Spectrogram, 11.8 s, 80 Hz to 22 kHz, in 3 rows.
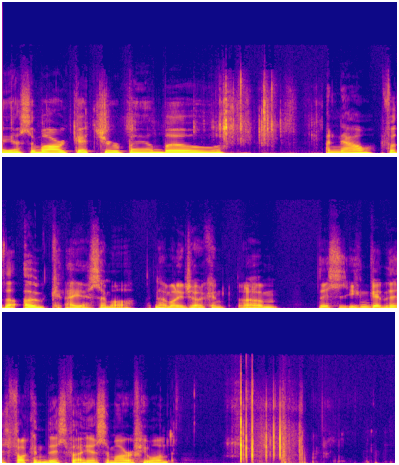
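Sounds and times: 
speech: 0.0 - 2.5, 3.2 - 9.7
teeth biting into an apple: 10.2 - 11.3.

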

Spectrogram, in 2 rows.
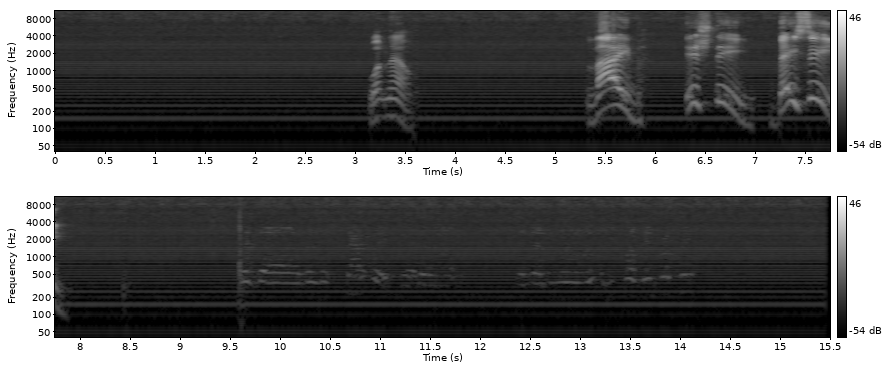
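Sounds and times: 
faint static hiss on a phone line: 0.0 - 15.4
steady low electrical hum: 0.0 - 15.4
speech: 3.2 - 3.8, 5.4 - 8.0, 9.7 - 11.2
warbling voice-like tones: 9.6 - 14.3.

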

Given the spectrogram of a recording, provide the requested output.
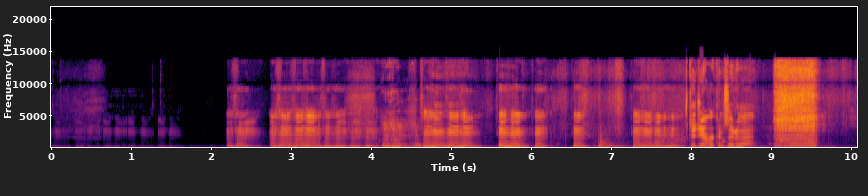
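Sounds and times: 
quiet room noise: 0.0 - 10.0
speech: 2.2 - 9.6
laughter: 3.2 - 5.3
person blowing nose: 9.0 - 9.9.

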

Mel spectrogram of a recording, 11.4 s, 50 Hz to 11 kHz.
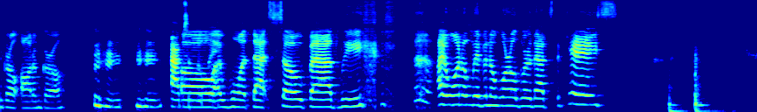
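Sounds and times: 
speech: 0.0 - 9.3
drinking glass bumping and wobbling on a tabletop: 10.0 - 10.8.

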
